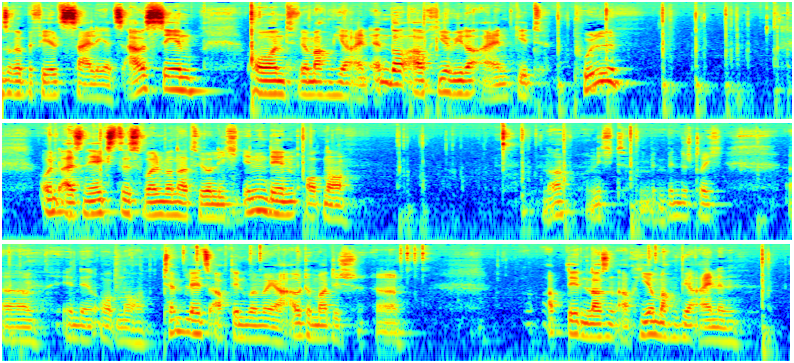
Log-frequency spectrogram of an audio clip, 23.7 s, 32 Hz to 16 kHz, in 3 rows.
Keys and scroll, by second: 1.1 typing, 2.4 Return, 3.7-8.9 typing, 7.6 Return, 10.7 -, 13.0 BackSpace, 13.4 BackSpace, 14.2 ., 23.2 ..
